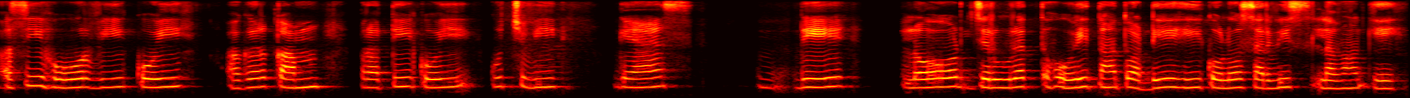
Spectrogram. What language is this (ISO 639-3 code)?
pan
